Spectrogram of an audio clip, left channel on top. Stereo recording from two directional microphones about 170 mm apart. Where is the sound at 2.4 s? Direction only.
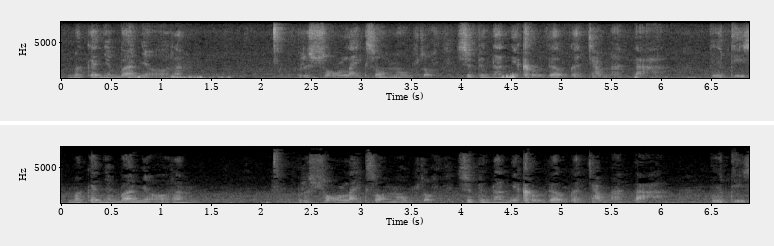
5° left (ahead or behind).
